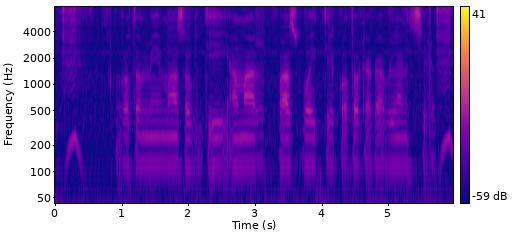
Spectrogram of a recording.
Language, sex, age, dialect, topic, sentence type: Bengali, male, 25-30, Jharkhandi, banking, question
